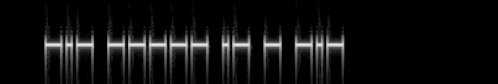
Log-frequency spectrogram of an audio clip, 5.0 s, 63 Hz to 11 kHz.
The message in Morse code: K0ATK

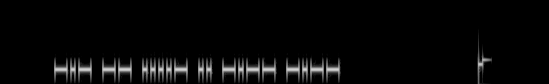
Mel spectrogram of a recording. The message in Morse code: KM4IYY

